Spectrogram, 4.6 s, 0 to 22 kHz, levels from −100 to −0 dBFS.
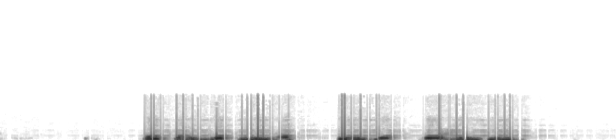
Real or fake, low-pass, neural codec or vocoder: real; 7.2 kHz; none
